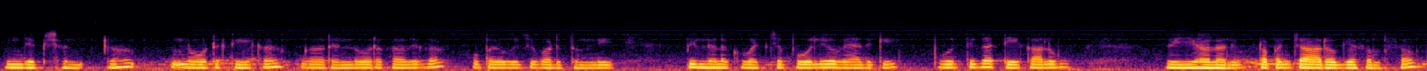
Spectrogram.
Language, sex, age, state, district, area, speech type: Telugu, male, 18-30, Telangana, Nirmal, rural, spontaneous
